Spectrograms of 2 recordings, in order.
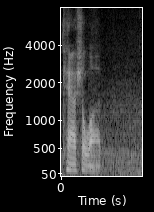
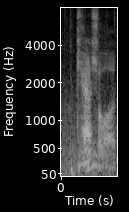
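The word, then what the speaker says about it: cachalot: just looked it up Google pronounces it Cash aot Cash aot okay what is a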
